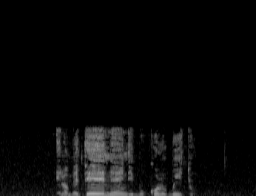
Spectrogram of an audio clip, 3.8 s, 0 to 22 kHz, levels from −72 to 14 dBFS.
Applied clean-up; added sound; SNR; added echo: none; none; none; none.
